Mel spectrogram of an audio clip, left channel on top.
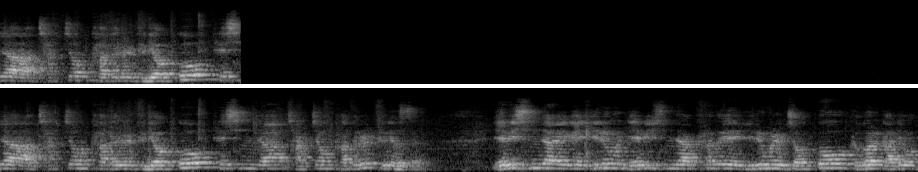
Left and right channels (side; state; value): left; drops out; at 2.5 s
